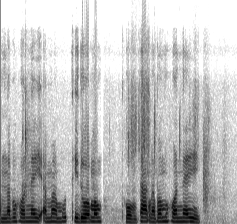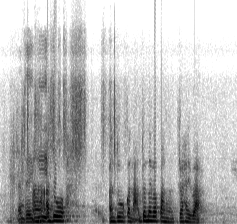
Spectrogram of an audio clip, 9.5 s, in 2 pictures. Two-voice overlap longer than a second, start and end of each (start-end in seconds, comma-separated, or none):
none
